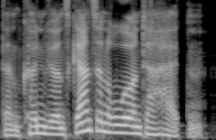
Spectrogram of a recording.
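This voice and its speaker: A woman's voice: deep voice, lively intonation, brisk, very noisy. A woman acting a friendly, frank boss interviewing an applicant in a scripted language lesson, cordial and businesslike. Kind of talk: scripted language-learning dialogue.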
